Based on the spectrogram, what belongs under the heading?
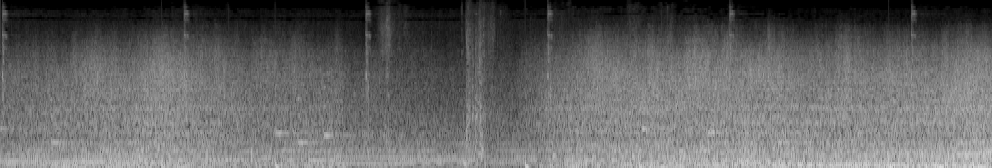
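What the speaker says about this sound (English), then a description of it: "Only a few people were able to hear the plane sounds at the right time" Airplane noise in the Fortnite battle royale game, a loud, dense roar of engine rumble and rushing air that stays continuous throughout with a few sharp clicks.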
